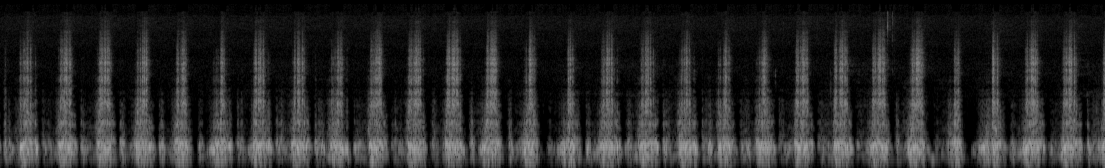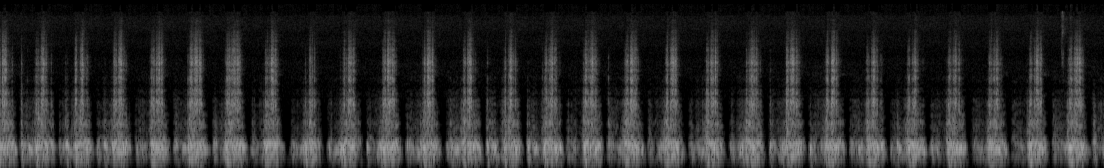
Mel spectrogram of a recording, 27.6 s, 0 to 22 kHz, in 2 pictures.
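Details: Auscultation stress test at position P, 90-126-72 bpm across sitting, standing and lying: intermittent machinery-like heart murmur with loud S2.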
